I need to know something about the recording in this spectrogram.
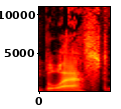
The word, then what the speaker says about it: Blxst: Next for me, number 7 would be Blast. I don't know if this is how necessarily pronounce his name because he spells it BLXST, and this is Before You Go.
